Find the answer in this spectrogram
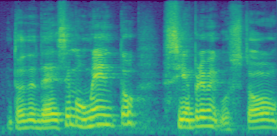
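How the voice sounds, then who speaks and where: A man with an ordinary speaking voice speaks at a fairly high pitch. His pace is moderate and his pitch variation ordinary. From Costa Rica. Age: 30s. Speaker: tattoo artist. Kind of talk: interview.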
